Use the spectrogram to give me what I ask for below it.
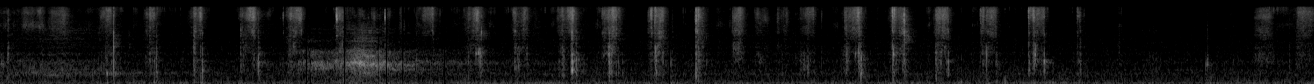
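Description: Tarot cards being shuffled before a card is drawn: many quick, papery riffles and slaps arrive in uneven bursts, crisp and fairly soft, with no talking.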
